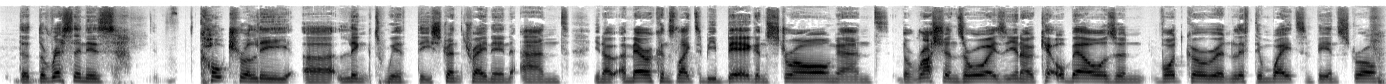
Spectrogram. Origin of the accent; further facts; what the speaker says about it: United Kingdom; I was the first ever Brit to qualify for the A D C C.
